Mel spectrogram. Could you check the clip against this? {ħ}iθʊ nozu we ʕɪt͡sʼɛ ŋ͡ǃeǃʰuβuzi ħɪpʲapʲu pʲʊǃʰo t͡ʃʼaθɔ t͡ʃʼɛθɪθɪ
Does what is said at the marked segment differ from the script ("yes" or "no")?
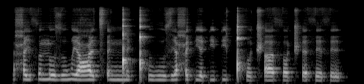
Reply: no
